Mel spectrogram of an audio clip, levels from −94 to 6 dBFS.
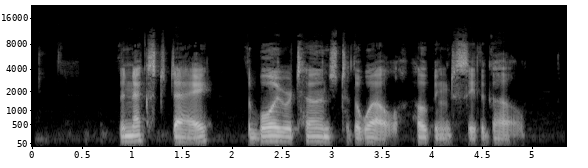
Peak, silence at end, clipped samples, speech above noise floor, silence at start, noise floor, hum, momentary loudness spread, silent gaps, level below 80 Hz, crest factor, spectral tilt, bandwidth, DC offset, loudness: -6 dBFS; 0.45 s; under 0.1%; 42 dB; 0.9 s; -69 dBFS; none; 13 LU; none; -66 dBFS; 22 dB; -4.5 dB/octave; 10.5 kHz; under 0.1%; -26 LUFS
